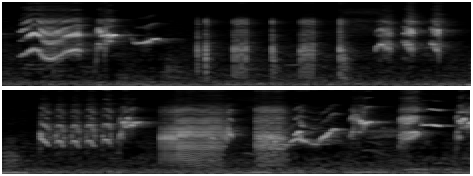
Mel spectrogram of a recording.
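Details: Javan myna singing in a masteran training recording: looping whistles, clipped repeated chips, a long rasping burst, and twangy slurred notes follow in quick variety.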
